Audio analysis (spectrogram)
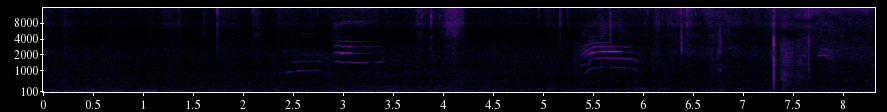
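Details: Angry white cat unhappy as a tiny kitten tries to enter her hut; two faint rising-falling meows, the second stronger, over a steady low rumble and scattered clicks.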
